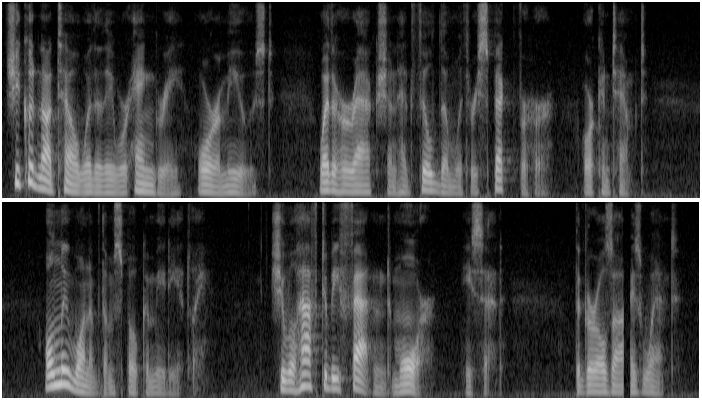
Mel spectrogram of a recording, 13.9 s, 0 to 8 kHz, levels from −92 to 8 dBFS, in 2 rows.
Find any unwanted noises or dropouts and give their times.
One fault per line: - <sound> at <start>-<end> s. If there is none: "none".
- dropout at 13.2-13.3 s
